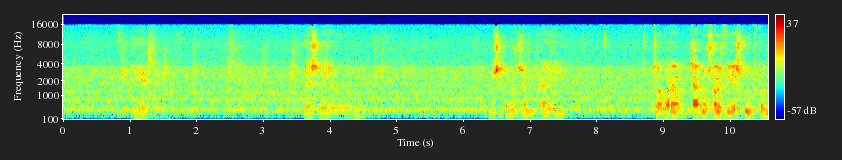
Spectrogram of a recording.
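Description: An older man speaks calmly and close to a microphone, in short bursts.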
